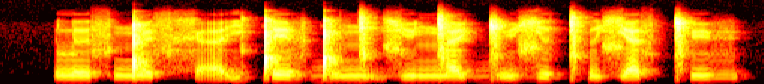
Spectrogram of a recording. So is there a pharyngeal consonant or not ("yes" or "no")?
no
